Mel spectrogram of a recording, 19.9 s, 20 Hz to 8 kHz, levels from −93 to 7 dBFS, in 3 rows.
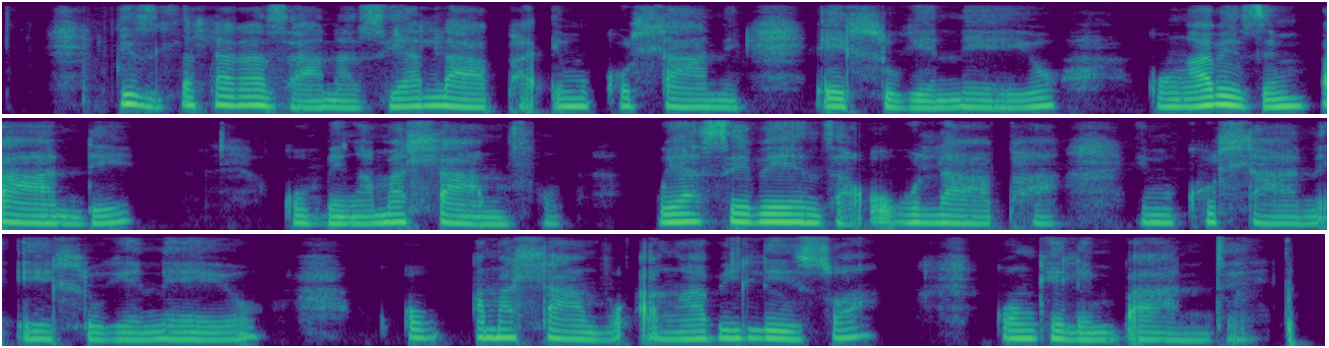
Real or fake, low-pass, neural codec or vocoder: fake; 7.2 kHz; vocoder, 22.05 kHz, 80 mel bands, WaveNeXt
